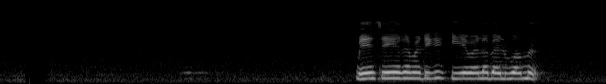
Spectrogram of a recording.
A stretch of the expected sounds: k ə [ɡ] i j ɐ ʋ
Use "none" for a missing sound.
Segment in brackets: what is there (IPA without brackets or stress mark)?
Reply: k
